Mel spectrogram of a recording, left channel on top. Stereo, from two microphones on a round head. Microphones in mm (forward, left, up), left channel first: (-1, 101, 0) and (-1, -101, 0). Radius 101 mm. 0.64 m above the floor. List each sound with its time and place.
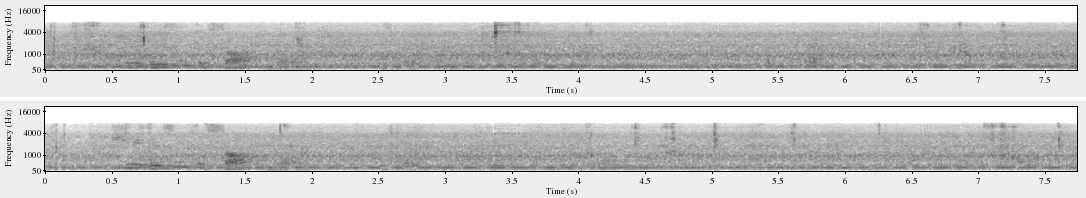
0.5 s a woman speaking: 50° right (ahead or behind), 2 m; by 3.5 s 35° right (ahead or behind), 5 m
